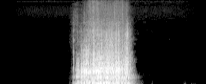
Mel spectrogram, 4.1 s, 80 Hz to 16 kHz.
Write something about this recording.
15 odsunuti zidle
Move the chair.
skola, push, school, odsunout, move, pushing, posunout, classroom, class, chair, zidle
